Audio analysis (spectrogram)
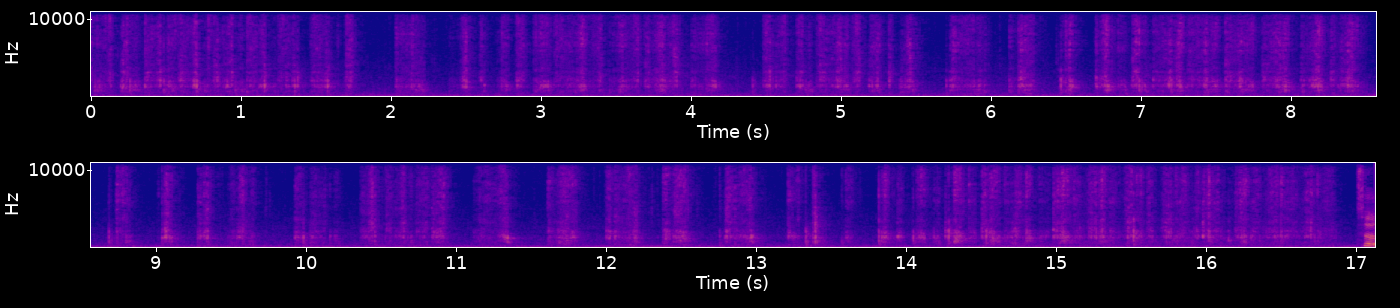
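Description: Turmeric and clay face mask being stirred in a bowl, a close, continuous rhythmic scraping and rubbing that keeps going with small irregular pauses.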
